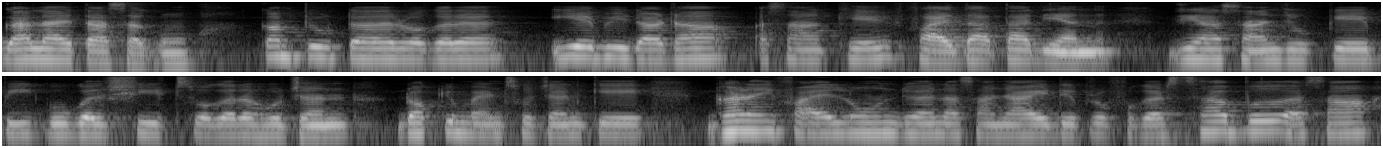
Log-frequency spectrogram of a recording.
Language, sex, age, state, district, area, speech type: Sindhi, female, 45-60, Rajasthan, Ajmer, rural, spontaneous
